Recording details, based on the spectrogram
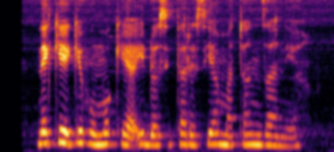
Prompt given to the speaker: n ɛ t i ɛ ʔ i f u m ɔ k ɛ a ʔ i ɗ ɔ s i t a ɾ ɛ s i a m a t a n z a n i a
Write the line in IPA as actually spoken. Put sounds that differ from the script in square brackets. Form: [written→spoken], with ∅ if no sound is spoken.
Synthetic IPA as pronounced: n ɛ [t→k] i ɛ [ʔ→k] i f u m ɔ k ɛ a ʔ i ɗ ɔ s i t a ɾ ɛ s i a m a t a n z a n i a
